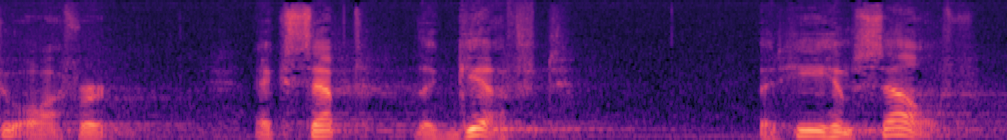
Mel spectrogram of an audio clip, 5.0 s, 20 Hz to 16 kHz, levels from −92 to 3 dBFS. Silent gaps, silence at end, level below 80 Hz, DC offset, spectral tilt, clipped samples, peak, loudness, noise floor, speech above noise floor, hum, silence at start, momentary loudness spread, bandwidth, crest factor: none; 0.15 s; -60 dBFS; under 0.1%; -4.5 dB/octave; under 0.1%; -6 dBFS; -25 LUFS; -55 dBFS; 30 dB; none; 0 s; 18 LU; 16 kHz; 22 dB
